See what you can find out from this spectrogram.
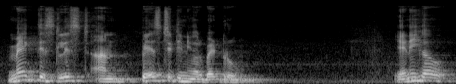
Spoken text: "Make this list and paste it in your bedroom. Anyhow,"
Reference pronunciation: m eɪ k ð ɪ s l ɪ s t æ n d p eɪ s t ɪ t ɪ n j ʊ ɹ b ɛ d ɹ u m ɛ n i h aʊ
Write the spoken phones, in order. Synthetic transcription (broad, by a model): m eɪ k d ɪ s l ɪ s t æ n d p eɪ s t ɪ t ɪ n j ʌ ɹ b ɛ d ɹ u m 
